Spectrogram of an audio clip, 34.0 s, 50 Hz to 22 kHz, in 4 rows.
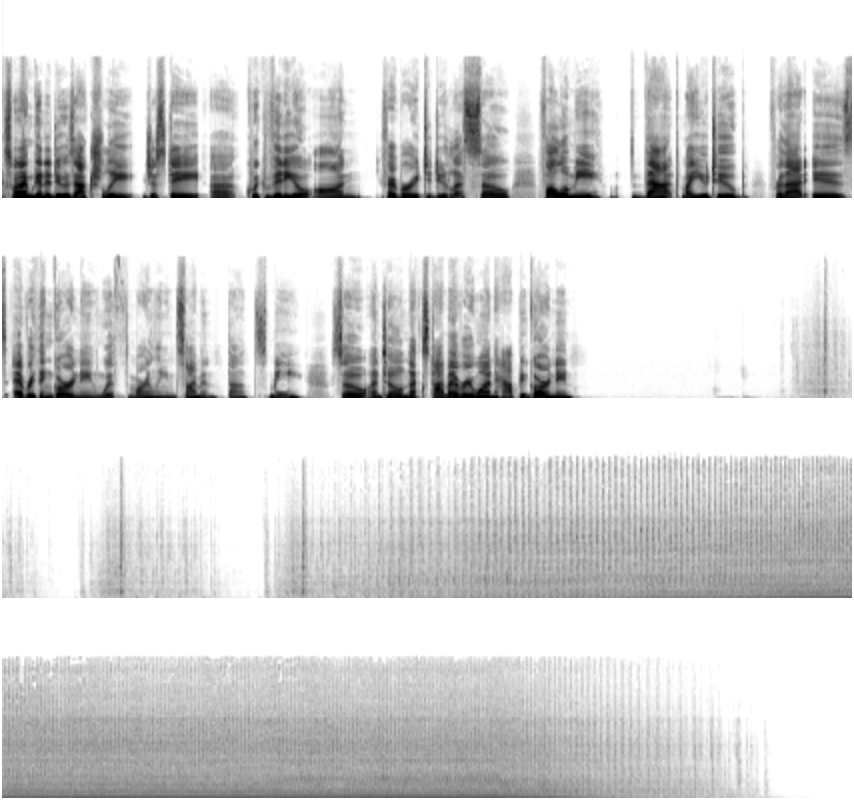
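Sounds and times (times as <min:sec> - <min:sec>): small motor hum rising in pitch: 0:16.5 - 0:33.1.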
